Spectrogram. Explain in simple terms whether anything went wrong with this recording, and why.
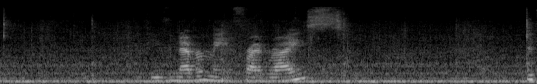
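At about 3.65 s, a dropped buffer (overrun) likely occurred: the recording program fell behind, and the hardware overwrote a tiny stretch of audio, a couple of milliseconds, before it was saved. The sound on either side is joined directly, causing a small skip forward.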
